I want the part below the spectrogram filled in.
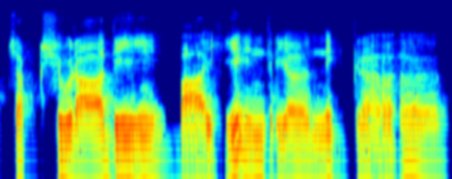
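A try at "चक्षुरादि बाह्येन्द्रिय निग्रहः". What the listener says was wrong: Correct. Can you repeat it? Both.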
